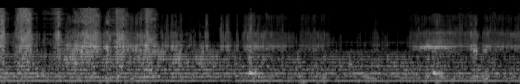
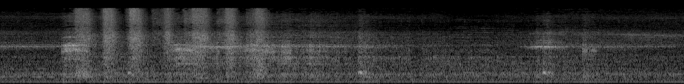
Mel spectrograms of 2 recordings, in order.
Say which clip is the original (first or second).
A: second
